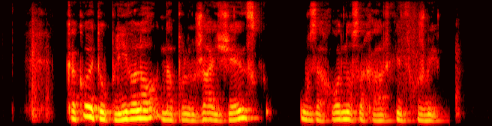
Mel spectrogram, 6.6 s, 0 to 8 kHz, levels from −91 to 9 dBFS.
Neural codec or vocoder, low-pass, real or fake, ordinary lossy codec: none; none; real; none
